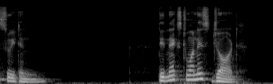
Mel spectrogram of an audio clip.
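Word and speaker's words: fjord: the next one is jord the f word is silent when you pronounce it these are a long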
